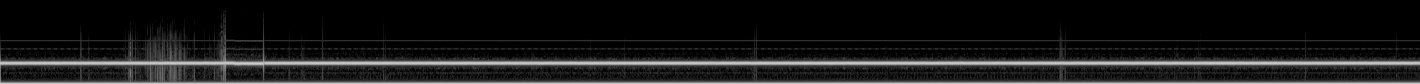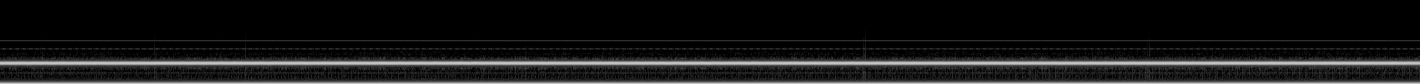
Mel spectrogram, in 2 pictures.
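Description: Steady line-up reference tone recorded with colour bars at the head of a videotape: one unwavering high beep held throughout. A short burst of hiss comes about two seconds in.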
